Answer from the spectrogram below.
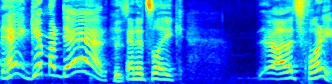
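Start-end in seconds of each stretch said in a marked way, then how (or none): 0.0-1.0 put-on very high, shrill yelling. Retelling how a man tackled in a fight reacted when his dad jumped in, imitating someone yelling. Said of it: "He's just like yelling like".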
